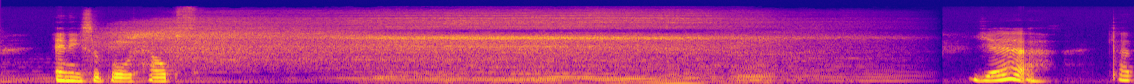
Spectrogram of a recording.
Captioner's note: loud construction noise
